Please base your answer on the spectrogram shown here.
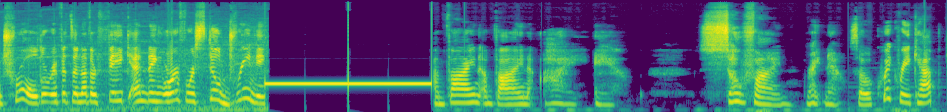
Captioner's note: deep breath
